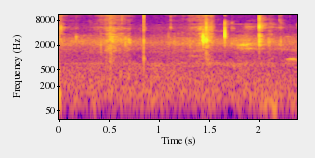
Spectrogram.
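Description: Faint footsteps crunching on grass and dry fallen leaves: a few brief, scattered crunches and clicks.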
